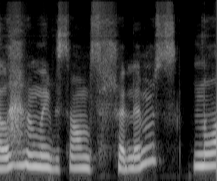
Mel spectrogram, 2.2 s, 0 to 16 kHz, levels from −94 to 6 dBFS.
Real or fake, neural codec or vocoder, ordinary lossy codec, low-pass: fake; codec, 44.1 kHz, 3.4 kbps, Pupu-Codec; Opus, 24 kbps; 14.4 kHz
